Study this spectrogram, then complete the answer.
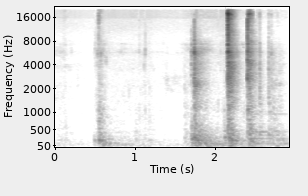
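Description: Door of a 1968 Dodge Charger R/T Hemi being opened and shut, giving several close, solid thunks and clunks, one at a time, with faint background noise between.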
